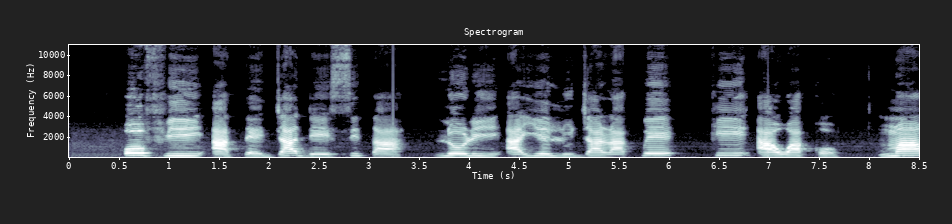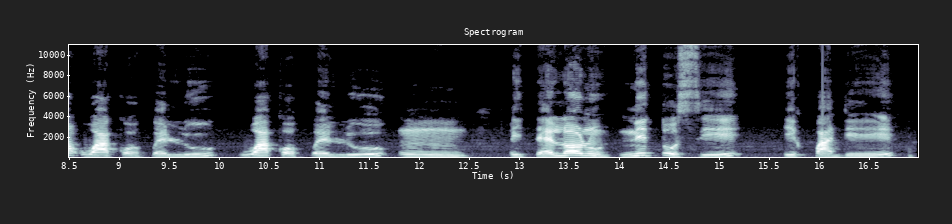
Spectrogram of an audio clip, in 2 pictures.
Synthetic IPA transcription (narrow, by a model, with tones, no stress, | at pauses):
o˦fi˧a˨tɛ˨d͡ʒa˨˦de˧si˦ta˧ | lo˦ɾi˦a˧je˦lu˧d͡ʒa˦ɾa˧k͡pe˦ | ki˦a˧wa˧kɔ˨ | mãː˦wa˧kɔ˨k͡pɛ˨lu˨˦ | wa˧kɔ˨k͡pɛ˨lu˨˦ũ˨ | i˨tɛ˨˦lɔ˦ɾ̃ũ˦˨nĩ˦to˦˨si˨˦ | i˦˨k͡pa˨de˨˦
